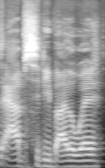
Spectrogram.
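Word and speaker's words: Abcde: It's pronounced Absidy, by the way.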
